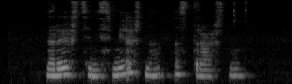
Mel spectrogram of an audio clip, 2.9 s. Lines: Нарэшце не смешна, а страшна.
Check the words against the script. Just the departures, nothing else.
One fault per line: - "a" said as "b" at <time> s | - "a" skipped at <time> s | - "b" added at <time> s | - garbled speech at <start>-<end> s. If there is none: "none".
none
